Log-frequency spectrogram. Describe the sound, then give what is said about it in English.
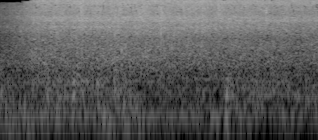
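Rainwater drips off hanging vegetation in a forest during the southern Indian monsoon, making a steady, dense hiss of falling water with faint scattered patters beneath it. “Rainwater dripping off hanging vegetation in a forest.”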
